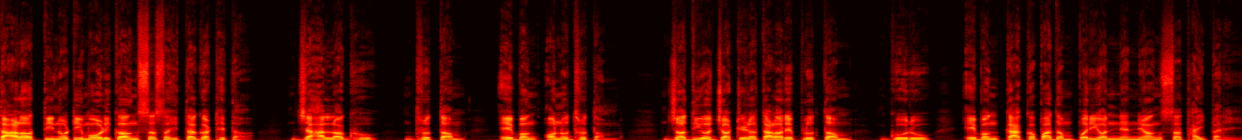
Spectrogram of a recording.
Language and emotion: Odia, neutral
